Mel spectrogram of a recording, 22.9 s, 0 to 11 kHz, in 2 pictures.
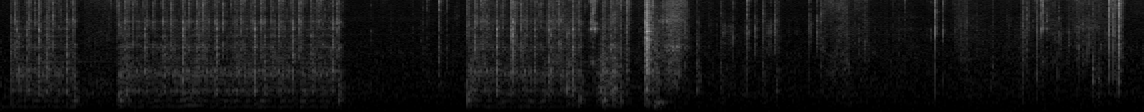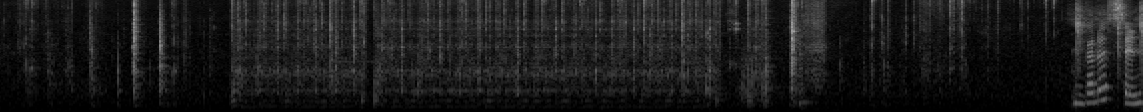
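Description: A sewing machine stitches a backpack seam with a 1/4 inch allowance, its rapid motor-driven patter running in several long bursts separated by pauses, with short reverse runs for backstitching and a faint snip near the end.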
